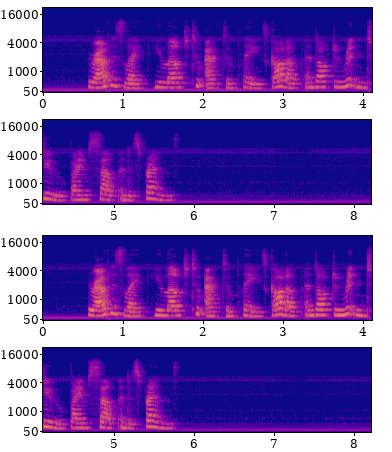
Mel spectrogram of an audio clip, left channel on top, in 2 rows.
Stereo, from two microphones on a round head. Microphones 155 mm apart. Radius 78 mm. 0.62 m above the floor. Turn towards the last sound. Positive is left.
turn(degrees=-25)  # may be behind; listen again after turning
